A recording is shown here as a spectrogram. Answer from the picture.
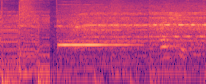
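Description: A lisscode wet-dry floor washer gives one steady electronic beep lasting nearly a second, then starts its recorded voice prompt '開始清潔' ('start cleaning') as its one-touch auto-clean cycle begins. Background music with a beat cuts out just before the beep.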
